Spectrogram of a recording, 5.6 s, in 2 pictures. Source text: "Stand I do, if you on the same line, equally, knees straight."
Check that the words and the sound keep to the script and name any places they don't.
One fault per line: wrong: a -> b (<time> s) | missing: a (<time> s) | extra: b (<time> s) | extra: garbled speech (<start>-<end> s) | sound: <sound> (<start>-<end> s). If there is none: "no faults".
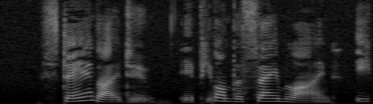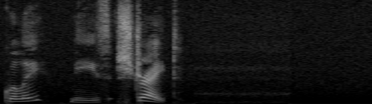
no faults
